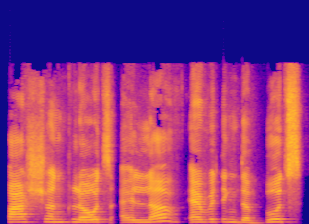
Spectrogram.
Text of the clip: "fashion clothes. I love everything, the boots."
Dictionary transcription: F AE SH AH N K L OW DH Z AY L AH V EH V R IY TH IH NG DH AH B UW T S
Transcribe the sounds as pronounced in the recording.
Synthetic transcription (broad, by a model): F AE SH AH N K L OW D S AY L AH V EH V R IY T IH NG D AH B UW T S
